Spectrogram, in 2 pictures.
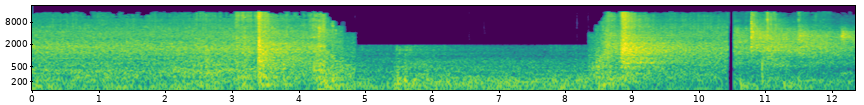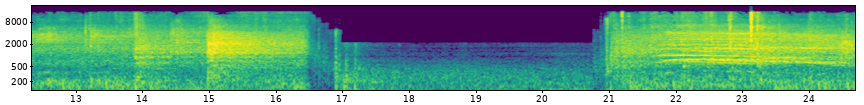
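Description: Skateboard wheels roll on concrete in a large echoing hall.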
